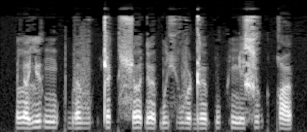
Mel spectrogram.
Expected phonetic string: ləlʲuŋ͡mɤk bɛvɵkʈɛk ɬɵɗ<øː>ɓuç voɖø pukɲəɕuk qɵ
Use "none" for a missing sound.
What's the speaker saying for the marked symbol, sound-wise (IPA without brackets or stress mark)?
ø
